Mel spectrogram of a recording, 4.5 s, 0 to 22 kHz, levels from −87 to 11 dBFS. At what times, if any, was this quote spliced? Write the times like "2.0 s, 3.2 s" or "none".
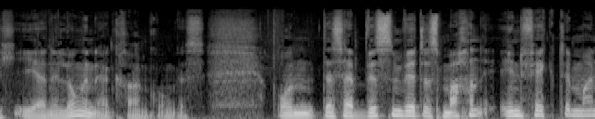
2.4 s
